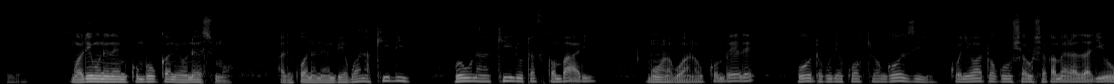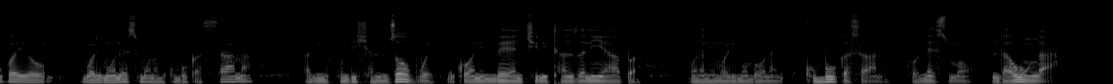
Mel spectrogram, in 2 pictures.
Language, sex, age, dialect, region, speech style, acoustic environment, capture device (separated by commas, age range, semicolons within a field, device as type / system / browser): Swahili, male, 25-34, Tanzania - Dar es Salaam, Tanzania, focused, nature, desktop / Windows / Chrome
